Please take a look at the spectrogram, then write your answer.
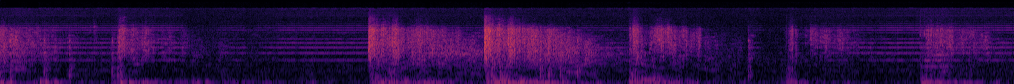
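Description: Bombardment explosions in PUBG Mobile Lite land as several sharp, booming bursts at irregular intervals, some close together and some isolated, with quieter gaps between them.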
